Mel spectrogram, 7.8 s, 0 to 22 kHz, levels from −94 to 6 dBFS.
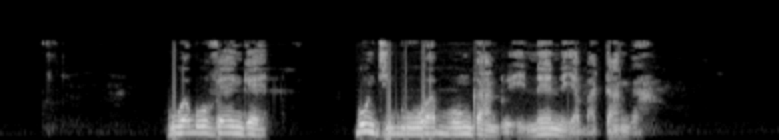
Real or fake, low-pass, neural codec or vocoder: fake; 7.2 kHz; vocoder, 44.1 kHz, 80 mel bands, Vocos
